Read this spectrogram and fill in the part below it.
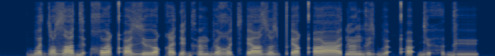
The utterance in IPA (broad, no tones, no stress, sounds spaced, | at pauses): b ɐ d ʊ zˤ e d ə ʔ χ ʊ i̯ qʼ œ z ø u̯ q i ɗ ɛ ɡ ʔ œ̃ b ʏ ʁ ʏ t͡sʼ ɛ i̯ zˤ y z pʼ ɛ qʼ ɐ ʕ ɐ ɗ œ̃ ɡ ø z b œ ʔ qʼ œ ʔ d ʏ h ə ɡ y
